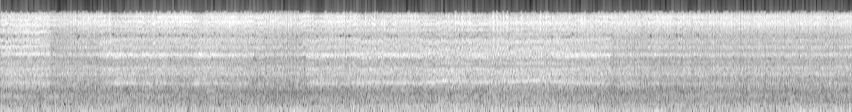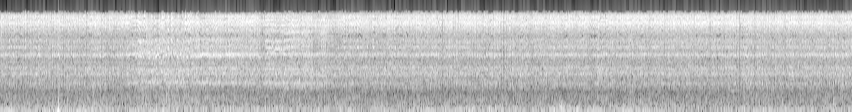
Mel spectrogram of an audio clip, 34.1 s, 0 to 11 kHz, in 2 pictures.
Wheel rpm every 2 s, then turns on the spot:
200, 200, 200, 200, 200, 190, 200, 200, 190, 200, 200, 200, 200, 200, 200, 200, 200.
none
